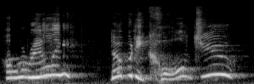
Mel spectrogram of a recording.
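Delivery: very high, incredulous questioning; retold shock. Bandleader learning nobody phoned the auditionee, mock shocked. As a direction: imitate someone genuinely taken aback. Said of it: "And he was shocked".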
